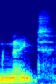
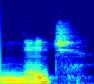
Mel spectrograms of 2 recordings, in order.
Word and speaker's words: Nate: Zebra Dry Plates, and we do pronounce his name Nate. He has confirmed that for me now. So apologies, Nate, for calling you Nedge in the last few videos.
